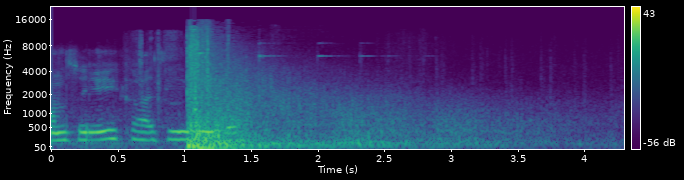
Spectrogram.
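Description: A gun fires once with a sharp bang and a long fading echo.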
